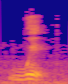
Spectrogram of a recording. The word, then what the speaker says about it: whip: He was holding a whip, because someone has to have a whip in a circus. Whip. W, silent H, I, P.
